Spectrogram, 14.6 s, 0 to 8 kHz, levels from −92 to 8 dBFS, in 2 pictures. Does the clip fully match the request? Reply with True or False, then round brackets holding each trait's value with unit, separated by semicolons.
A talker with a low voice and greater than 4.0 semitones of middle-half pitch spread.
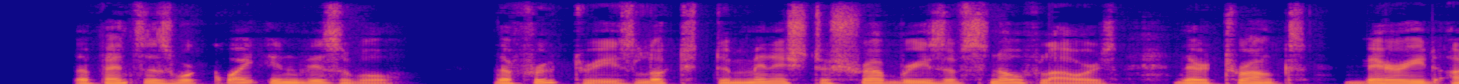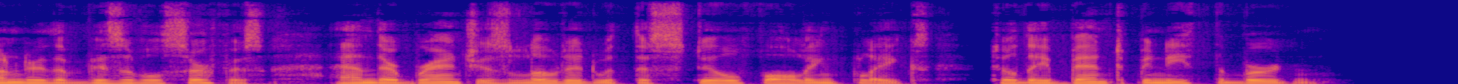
True (100 Hz; 4.6 semitones)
